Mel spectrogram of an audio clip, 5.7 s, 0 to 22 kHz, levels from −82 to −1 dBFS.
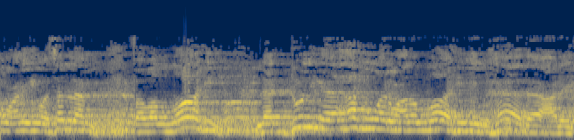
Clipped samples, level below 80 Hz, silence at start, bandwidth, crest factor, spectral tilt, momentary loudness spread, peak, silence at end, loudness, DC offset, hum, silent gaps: under 0.1%; -54 dBFS; 0 s; 8.8 kHz; 12 dB; -6.5 dB/octave; 4 LU; 0 dBFS; 0 s; -13 LUFS; under 0.1%; none; none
